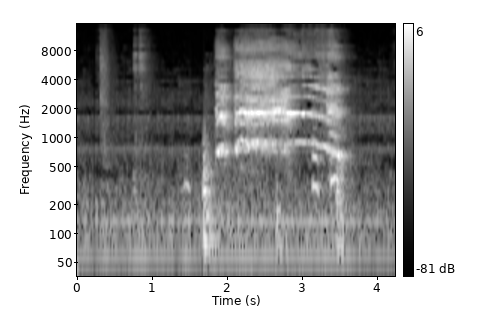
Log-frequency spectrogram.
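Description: A rooster crowing once, a single long call of nearly two seconds starting just before halfway through, held level and then falling in pitch at the end.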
